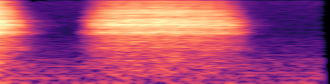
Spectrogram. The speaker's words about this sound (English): Exhale, let it go. Good, again. Good, inhale.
